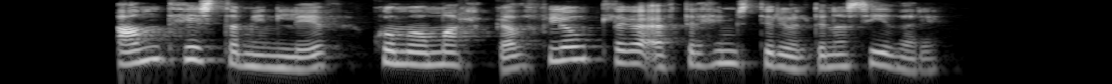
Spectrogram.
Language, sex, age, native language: Icelandic, female, 30-39, Icelandic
